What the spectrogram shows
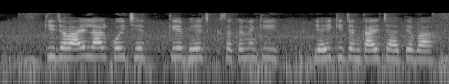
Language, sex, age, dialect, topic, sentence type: Bhojpuri, female, 18-24, Western, banking, question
